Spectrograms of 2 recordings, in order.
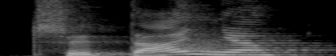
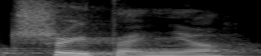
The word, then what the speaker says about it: читання: так, буде дОнька чИтання або читАння? звісно, буде читАння, як і завдАння, як і виконАння.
